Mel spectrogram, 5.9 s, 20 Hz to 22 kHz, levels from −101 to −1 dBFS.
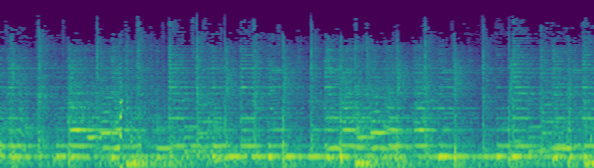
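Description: At 1.16 to 1.22 s, about 56 ms of damaged data in a compressed stream makes the decoder misread frames and lose sync while it hunts for the next frame header, giving a brief glitch.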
